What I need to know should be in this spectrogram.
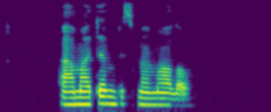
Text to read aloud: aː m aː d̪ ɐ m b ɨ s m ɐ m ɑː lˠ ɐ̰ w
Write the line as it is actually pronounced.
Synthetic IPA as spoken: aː m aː d̪ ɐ m b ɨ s m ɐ m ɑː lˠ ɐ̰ w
